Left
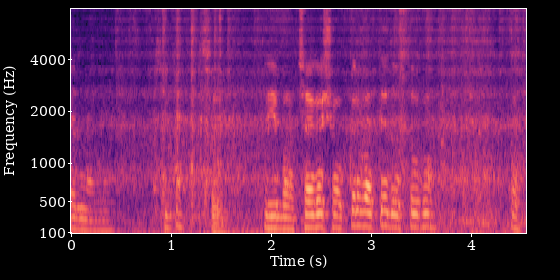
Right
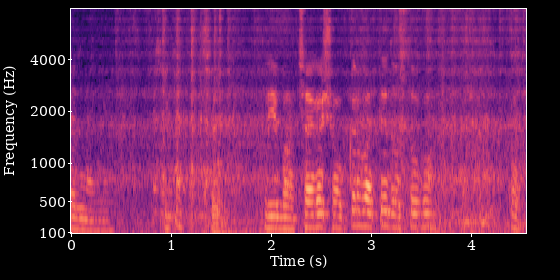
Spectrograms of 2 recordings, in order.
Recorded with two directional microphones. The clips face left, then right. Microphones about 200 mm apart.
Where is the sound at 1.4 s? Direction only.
5° left (ahead or behind).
